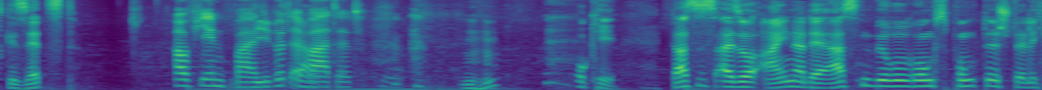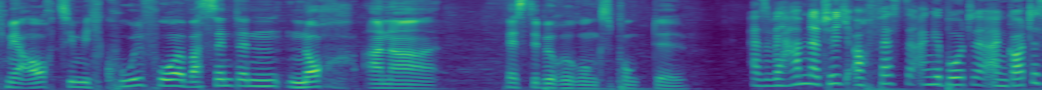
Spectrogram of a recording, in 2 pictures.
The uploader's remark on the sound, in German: Der Mitschnitt des ersten LIVE-Podcast, der auf dem evangelischen Kirchentag in Nürnberg 2023 aufgezeichnet wurde.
